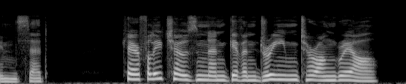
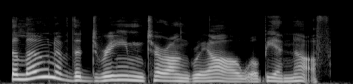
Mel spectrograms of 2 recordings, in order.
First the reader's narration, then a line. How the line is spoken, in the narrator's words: Egwene said dryly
